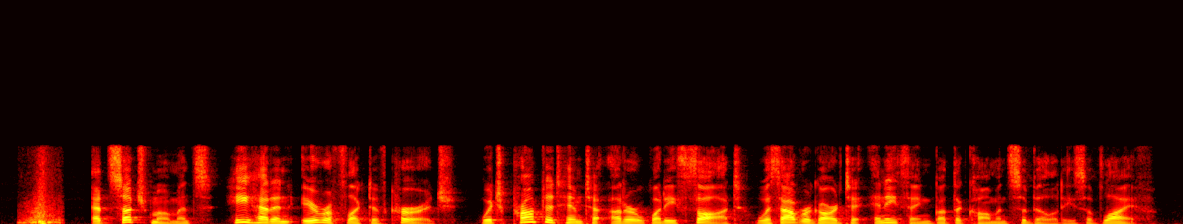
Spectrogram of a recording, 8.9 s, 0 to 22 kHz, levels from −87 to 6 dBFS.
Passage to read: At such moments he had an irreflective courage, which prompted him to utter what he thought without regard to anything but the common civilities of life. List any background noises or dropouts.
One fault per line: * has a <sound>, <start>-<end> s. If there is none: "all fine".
* has a whoosh, 0.1-0.5 s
